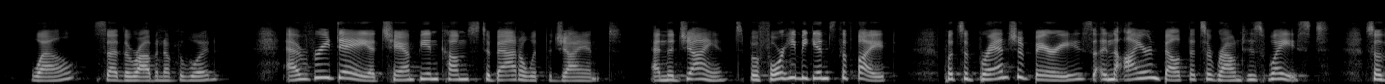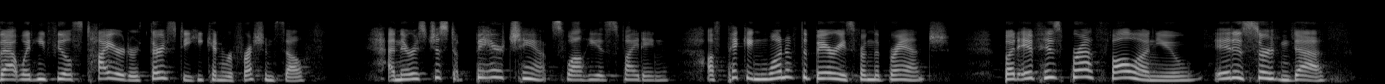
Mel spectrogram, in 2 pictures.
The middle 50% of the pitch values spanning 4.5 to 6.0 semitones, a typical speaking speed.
Yes: average, 4.9 semitones; average, 180 wpm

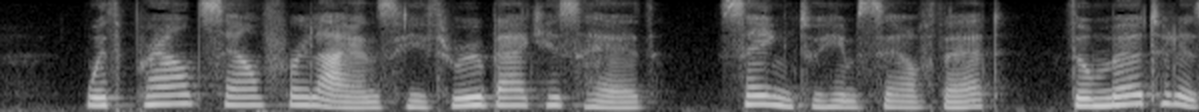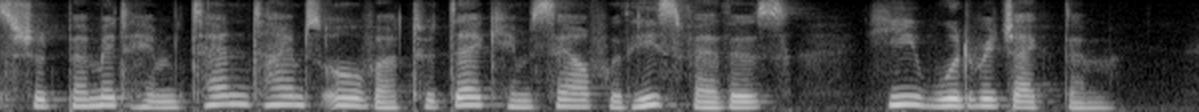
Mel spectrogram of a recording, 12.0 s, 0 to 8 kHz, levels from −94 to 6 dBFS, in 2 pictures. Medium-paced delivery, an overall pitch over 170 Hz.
Yes: average, 160 wpm; medium, 185 Hz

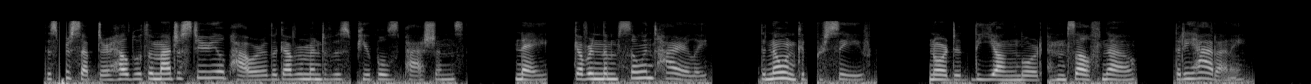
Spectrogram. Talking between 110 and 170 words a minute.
Yes: average, 155 wpm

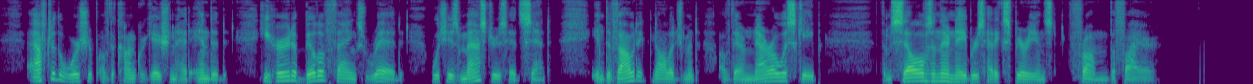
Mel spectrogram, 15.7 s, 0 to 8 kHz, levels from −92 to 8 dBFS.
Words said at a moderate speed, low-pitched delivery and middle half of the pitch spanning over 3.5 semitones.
Yes: average, 145 wpm; low, 105 Hz; average, 4.3 semitones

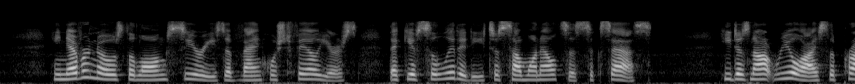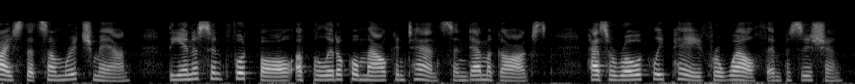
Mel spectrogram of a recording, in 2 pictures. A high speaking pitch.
Yes: high, 215 Hz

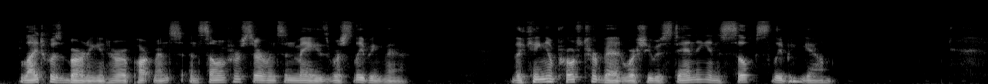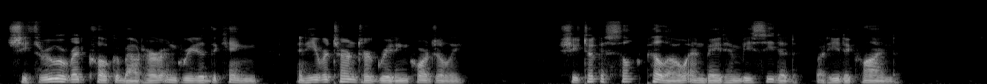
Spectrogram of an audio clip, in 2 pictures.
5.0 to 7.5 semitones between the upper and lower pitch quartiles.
No: average, 3.5 semitones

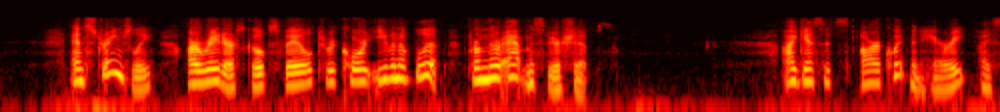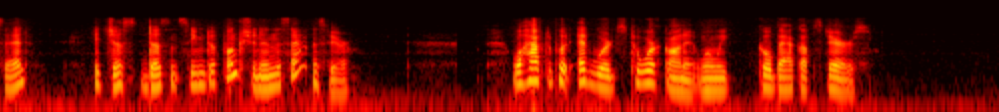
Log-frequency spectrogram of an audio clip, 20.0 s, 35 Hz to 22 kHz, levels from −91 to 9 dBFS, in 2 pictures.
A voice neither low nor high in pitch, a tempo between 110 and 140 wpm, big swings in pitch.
Yes: medium, 175 Hz; slow, 135 wpm; wide, 7.2 semitones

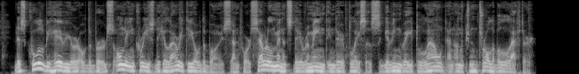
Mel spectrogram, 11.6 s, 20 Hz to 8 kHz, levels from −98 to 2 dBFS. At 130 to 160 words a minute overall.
Yes: average, 150 wpm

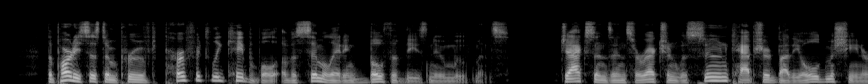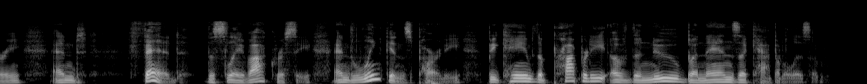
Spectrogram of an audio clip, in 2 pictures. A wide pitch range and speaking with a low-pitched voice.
Yes: wide, 7.4 semitones; low, 105 Hz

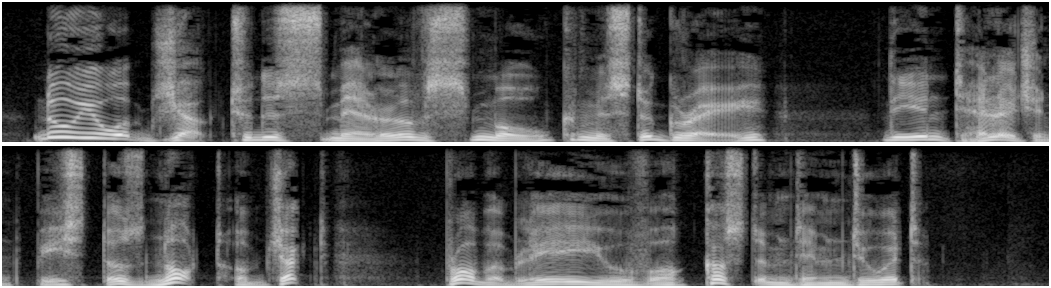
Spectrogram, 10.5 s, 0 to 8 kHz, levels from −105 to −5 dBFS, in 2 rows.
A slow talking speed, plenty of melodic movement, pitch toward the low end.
Yes: slow, 125 wpm; wide, 7.3 semitones; low, 125 Hz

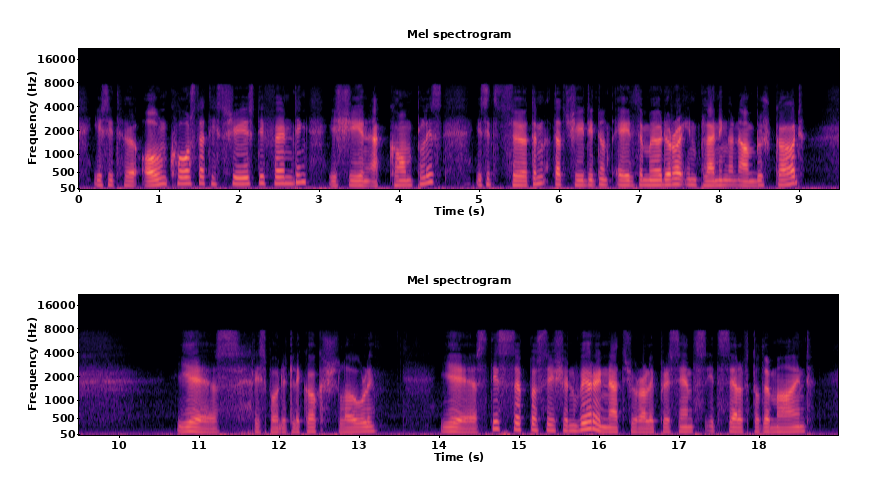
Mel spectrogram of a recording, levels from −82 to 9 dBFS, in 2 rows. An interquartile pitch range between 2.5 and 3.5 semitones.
No: average, 4.3 semitones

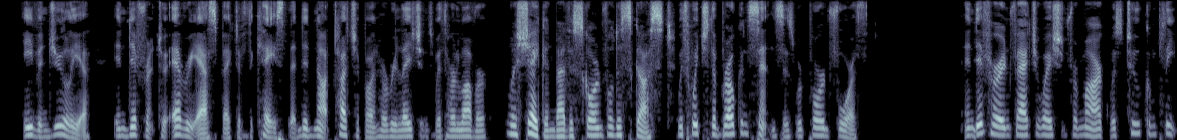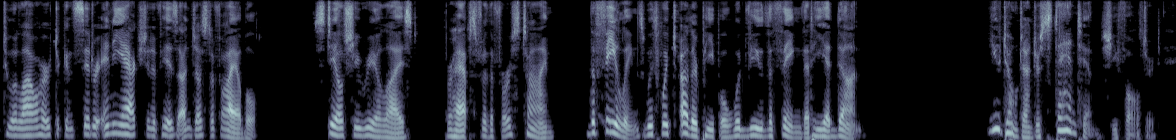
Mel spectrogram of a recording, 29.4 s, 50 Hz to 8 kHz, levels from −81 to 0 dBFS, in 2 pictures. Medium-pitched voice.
Yes: medium, 150 Hz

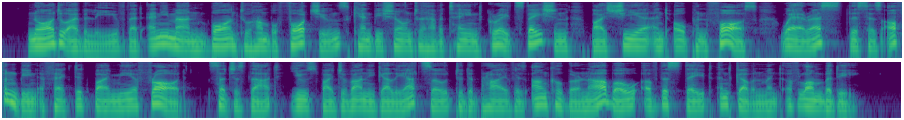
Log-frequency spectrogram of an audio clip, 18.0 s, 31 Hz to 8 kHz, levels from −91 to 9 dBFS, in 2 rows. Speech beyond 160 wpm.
Yes: average, 175 wpm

